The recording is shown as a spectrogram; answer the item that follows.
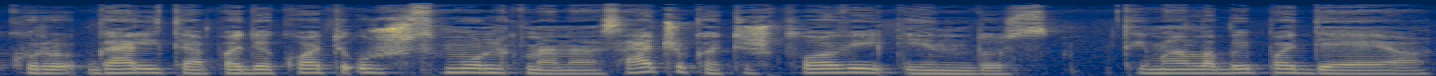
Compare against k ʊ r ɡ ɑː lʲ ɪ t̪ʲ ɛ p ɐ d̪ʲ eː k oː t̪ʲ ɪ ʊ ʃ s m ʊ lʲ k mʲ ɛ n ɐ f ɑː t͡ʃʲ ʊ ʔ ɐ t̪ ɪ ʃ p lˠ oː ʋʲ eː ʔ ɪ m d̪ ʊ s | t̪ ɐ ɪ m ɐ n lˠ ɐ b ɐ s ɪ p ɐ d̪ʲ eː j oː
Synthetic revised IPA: k ʊ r ɡ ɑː lʲ ɪ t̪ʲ ɛ p ɐ d̪ʲ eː k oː t̪ʲ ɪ ʊ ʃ s m ʊ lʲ k mʲ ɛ n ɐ s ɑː t͡ʃʲ ʊ k ɐ t̪ ɪ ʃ p lˠ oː ʋʲ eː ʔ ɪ n d̪ ʊ s | t̪ ɐ ɪ m ɐ n lˠ ɐ b ɐ ɪ p ɐ d̪ʲ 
